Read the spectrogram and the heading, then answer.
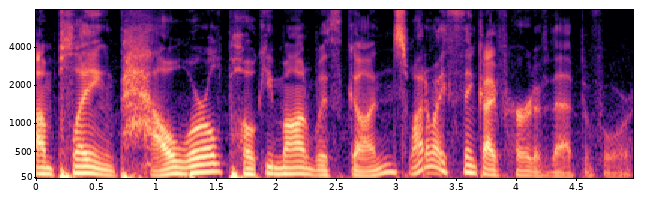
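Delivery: deep, hushed, sultry put-on voice. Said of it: "Why am I talking in this deep, sultry voice now?".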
